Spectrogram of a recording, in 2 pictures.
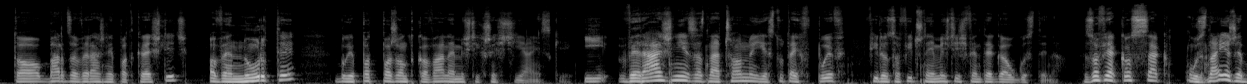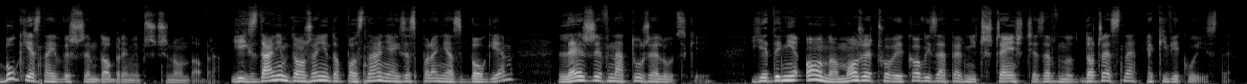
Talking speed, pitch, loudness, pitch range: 130 wpm, 140 Hz, -26 LUFS, 125-165 Hz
